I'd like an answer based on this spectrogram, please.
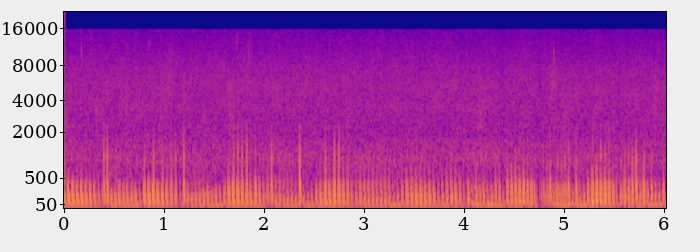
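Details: Low, rumbling purr from a sleeping domestic cat, one of an orange tabby and calico pair resting during rain; steady pulsing throb roughly once per second, with soft breathy gaps between pulses and light background noise.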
